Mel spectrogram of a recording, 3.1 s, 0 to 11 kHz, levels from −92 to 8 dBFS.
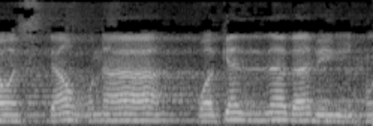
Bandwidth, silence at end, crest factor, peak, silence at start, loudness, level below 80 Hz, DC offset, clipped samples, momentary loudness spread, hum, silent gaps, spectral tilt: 11 kHz; 0 s; 16 dB; -8 dBFS; 0 s; -25 LUFS; -64 dBFS; under 0.1%; under 0.1%; 6 LU; none; none; -5.5 dB/octave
